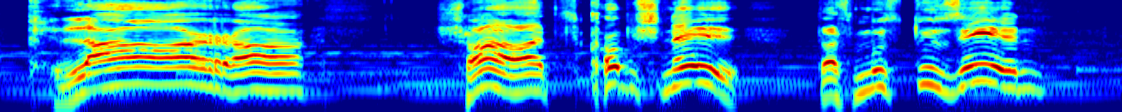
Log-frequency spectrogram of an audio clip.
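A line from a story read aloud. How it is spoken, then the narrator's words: Loud calling. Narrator (German): beginnt laut zu rufen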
